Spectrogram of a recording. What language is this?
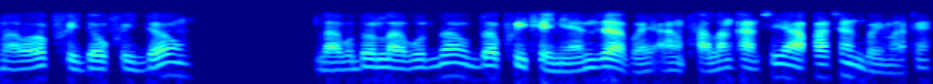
Bodo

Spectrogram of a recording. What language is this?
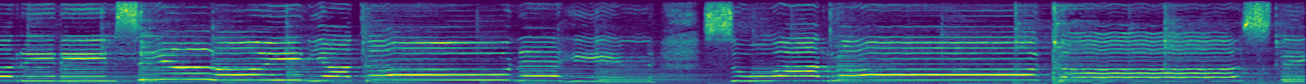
Finnish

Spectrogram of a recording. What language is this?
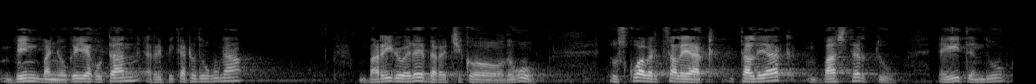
Basque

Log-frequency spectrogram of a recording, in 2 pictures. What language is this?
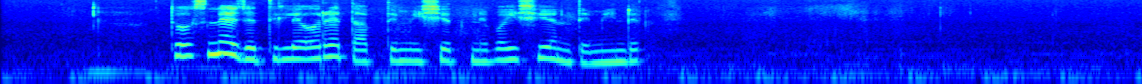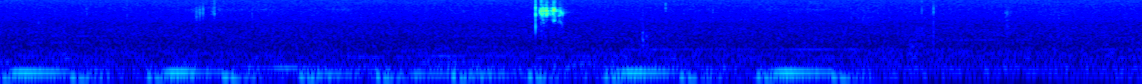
Kalenjin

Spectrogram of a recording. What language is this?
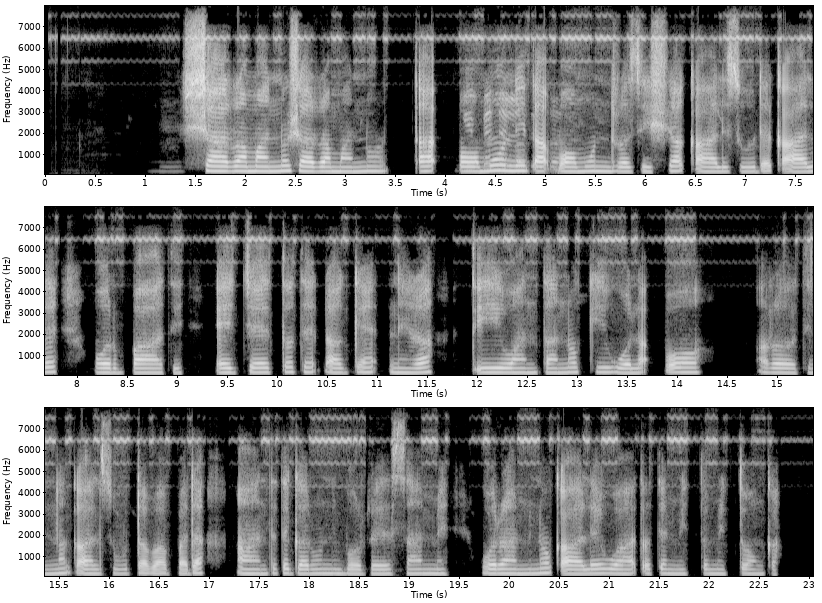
Sidamo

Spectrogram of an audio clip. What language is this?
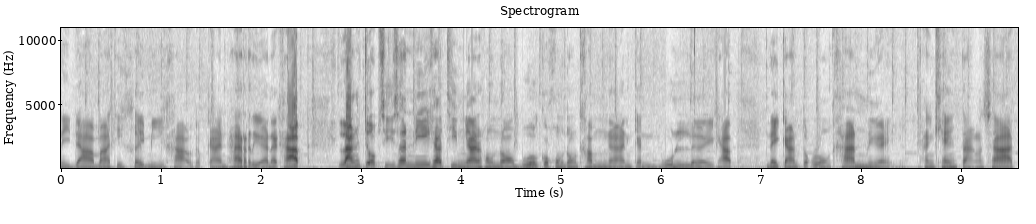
Thai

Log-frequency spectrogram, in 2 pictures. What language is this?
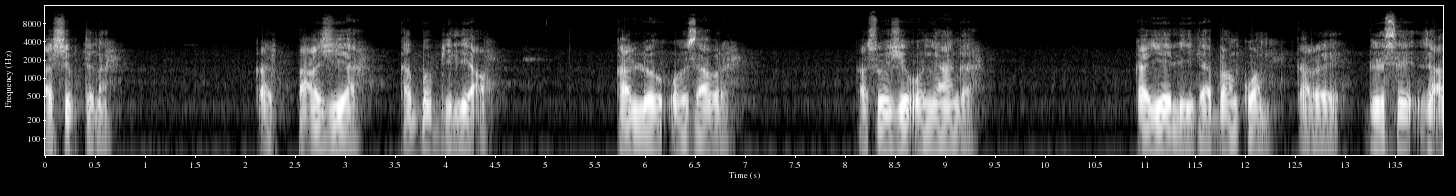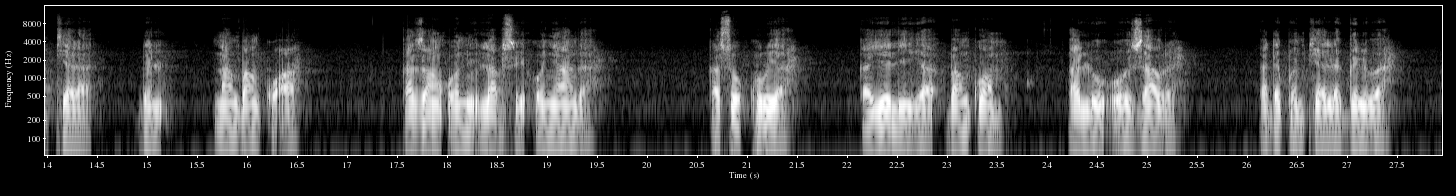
Dagbani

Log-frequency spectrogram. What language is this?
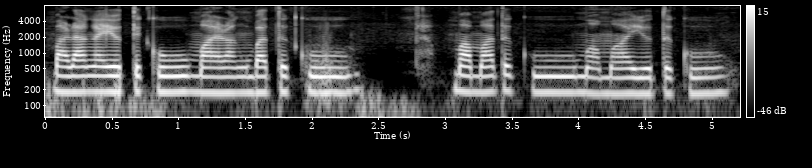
Santali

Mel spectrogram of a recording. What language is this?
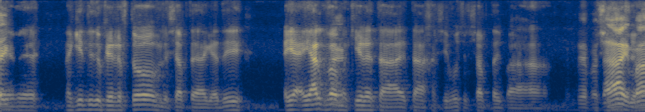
Hebrew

